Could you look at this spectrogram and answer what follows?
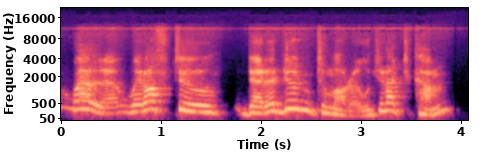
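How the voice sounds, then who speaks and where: A man voicing a brisk, jovial older theatre company manager with a posh, clipped, breezy manner and a husky voice. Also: sits high, big pitch swings, pitched above the performer's own voice. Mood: jovial, reassuring.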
